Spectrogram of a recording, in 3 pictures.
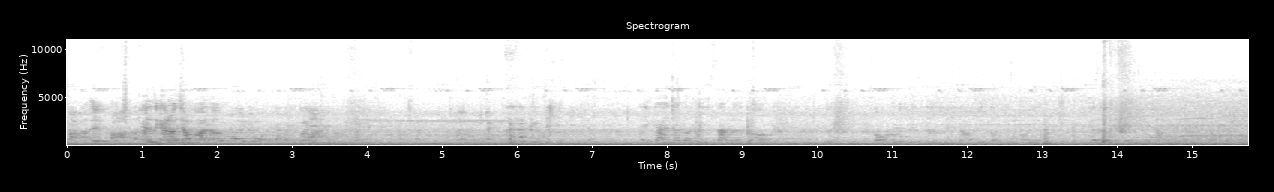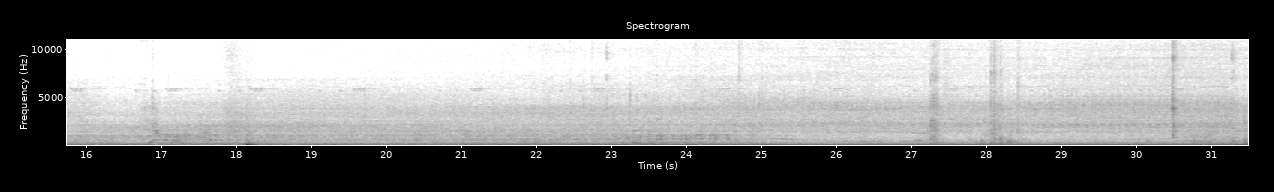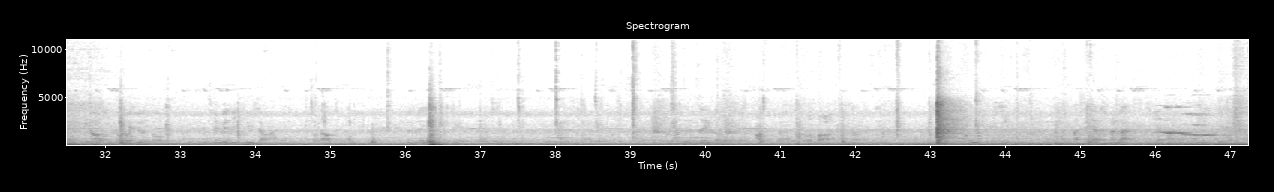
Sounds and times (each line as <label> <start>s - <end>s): traffic sound 12.2s - 35.4s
